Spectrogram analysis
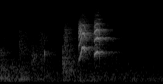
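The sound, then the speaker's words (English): A small female wild cat calls right up close to the microphone, giving two short, high squeaky cries in quick succession after a few fainter rustling sounds. “This is that little wild cat, and she's right in my face.”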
